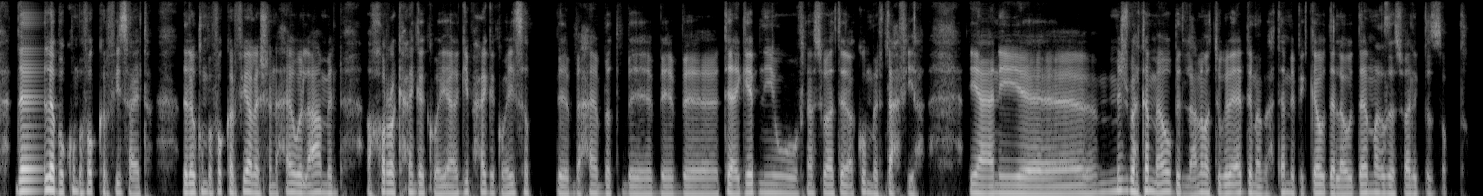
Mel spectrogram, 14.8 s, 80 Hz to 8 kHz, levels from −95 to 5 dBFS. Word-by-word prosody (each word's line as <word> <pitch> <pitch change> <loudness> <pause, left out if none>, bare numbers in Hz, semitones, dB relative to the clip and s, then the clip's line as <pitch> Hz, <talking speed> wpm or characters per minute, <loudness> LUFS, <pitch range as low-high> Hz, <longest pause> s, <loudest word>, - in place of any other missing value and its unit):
ده 165 0 +8
اللي 175 +1 +11
باكون 150 +2 -1
بافكر 145 0 -2
فيه 140 - -4
ساعتها 115 -3 -2
ده - - -20
اللي 135 0 +6
باكون 145 - -4
بافكر 135 +3 -1
فيه 155 - +2
علشان 125 -2 0
أحاول 135 0 0
أعمل 130 -1 +1 0.3
أخرج 145 -2 +1
حاجة 140 -1 -1
كوي 120 -1 -2
أجيب 140 +4 -5
حاجة 140 -2 -2
كويسة 130 +2 -3 0.3
ب - - -1
بحا 120 +2 -3
ب 120 - -11
ب 120 - -3 0.2
ب 115 -1 -3 0.2
ب 125 - -1 0.3
بتعجبني 130 +2 +1
وفي 125 -1 -5
نفس 130 -1 -4
الوقت 125 +1 0
أكون 130 +3 -3
مرتاح 115 -4 -2
فيها. - - -8 0.5
يعني 125 -1 +3
آآ، 120 +1 +1
مش 155 +4 -2
باهتم 155 0 +4
أوي 145 +2 +3
بالعلامة 130 0 -2
التجارية 130 0 0
قد 135 +1 0
ما 115 -4 -2
باهتم 115 +5 -6
بالجودة 125 +1 -1
لو 115 0 0
ده 130 +2 +1
مغزى 125 -2 -2
سؤالِك 120 0 -4
بالضبط. 120 -1 -10
130 Hz, 200 wpm, -25 LUFS, 120-135 Hz, 0.5 s, اللي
